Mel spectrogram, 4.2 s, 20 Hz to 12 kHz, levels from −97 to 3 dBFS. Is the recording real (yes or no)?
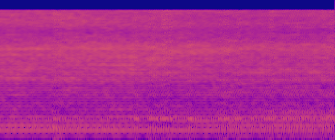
no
